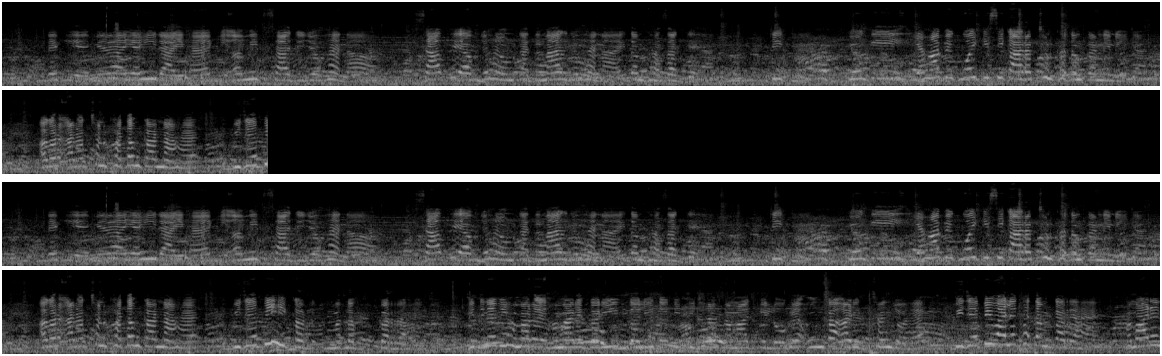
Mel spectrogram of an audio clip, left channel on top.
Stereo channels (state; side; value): drops out; left; at 14.2 s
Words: देखिए, मेरा यही राय है कि अमित शाह जी जो है ना, साफ ही अब जो है उनका दिमाग जो है ना एकदम धसक गया है, ठीक है। क्योंकि यहाँ पे कोई किसी का आरक्षण खत्म करने नहीं जा रहा। अगर आरक्षण खत्म करना है तो बीजेपी ही कर रहे हैं। जितने भी हमारे गरीब दलित अति पिछड़ा समाज के लोग हैं, उनका आरक्षण जो है बीजेपी वाले खत्म कर रहे हैं। हमारे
